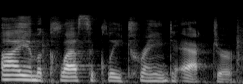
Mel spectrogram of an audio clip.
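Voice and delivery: ordinary talk, nothing marked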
